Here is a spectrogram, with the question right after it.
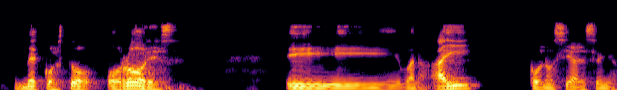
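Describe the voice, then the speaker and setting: A man talks with fairly even intonation. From South Korea, moved to Argentina at 15. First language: Korean (speaking Spanish). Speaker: pastor. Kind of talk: sermon. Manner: halting, with fillers and self-corrections.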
